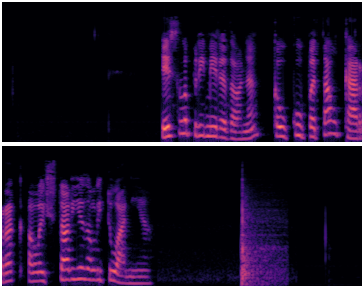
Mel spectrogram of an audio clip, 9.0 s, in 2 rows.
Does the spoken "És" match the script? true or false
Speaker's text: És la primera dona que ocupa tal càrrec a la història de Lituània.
true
